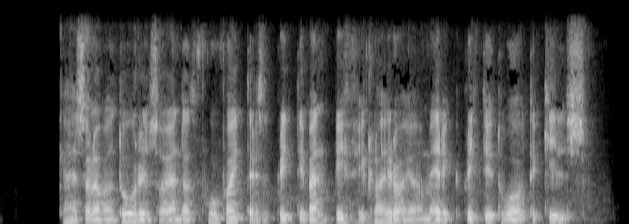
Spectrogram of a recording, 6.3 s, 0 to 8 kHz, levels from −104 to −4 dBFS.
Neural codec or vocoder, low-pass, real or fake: none; 7.2 kHz; real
